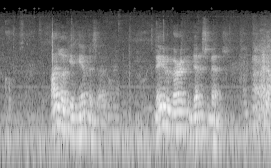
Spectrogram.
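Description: An older man speaks calmly through a microphone.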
